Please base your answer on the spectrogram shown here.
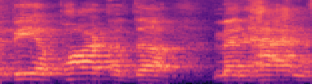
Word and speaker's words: Manhattan: it follows the rule the T becomes silent Manhattan Manhattan there are three exceptions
